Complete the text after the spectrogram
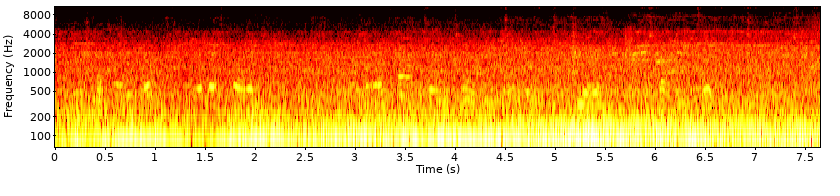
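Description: A woman talks calmly nearby, muffled by a face mask.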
